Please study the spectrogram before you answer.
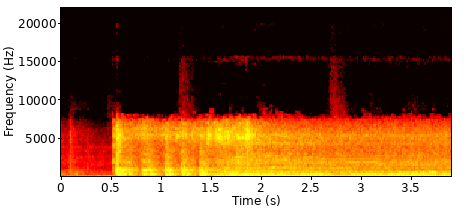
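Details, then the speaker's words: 2008 Honda CR-V, stored used replacement engine that cranked but would not start because of gummed, clogged injectors, after swapping in the injectors from the blown engine: brief crank, catches within a second, smooth steady idle; normal start and idle. "Just like that, we got the engine started, and then we topped up all the fluids again."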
